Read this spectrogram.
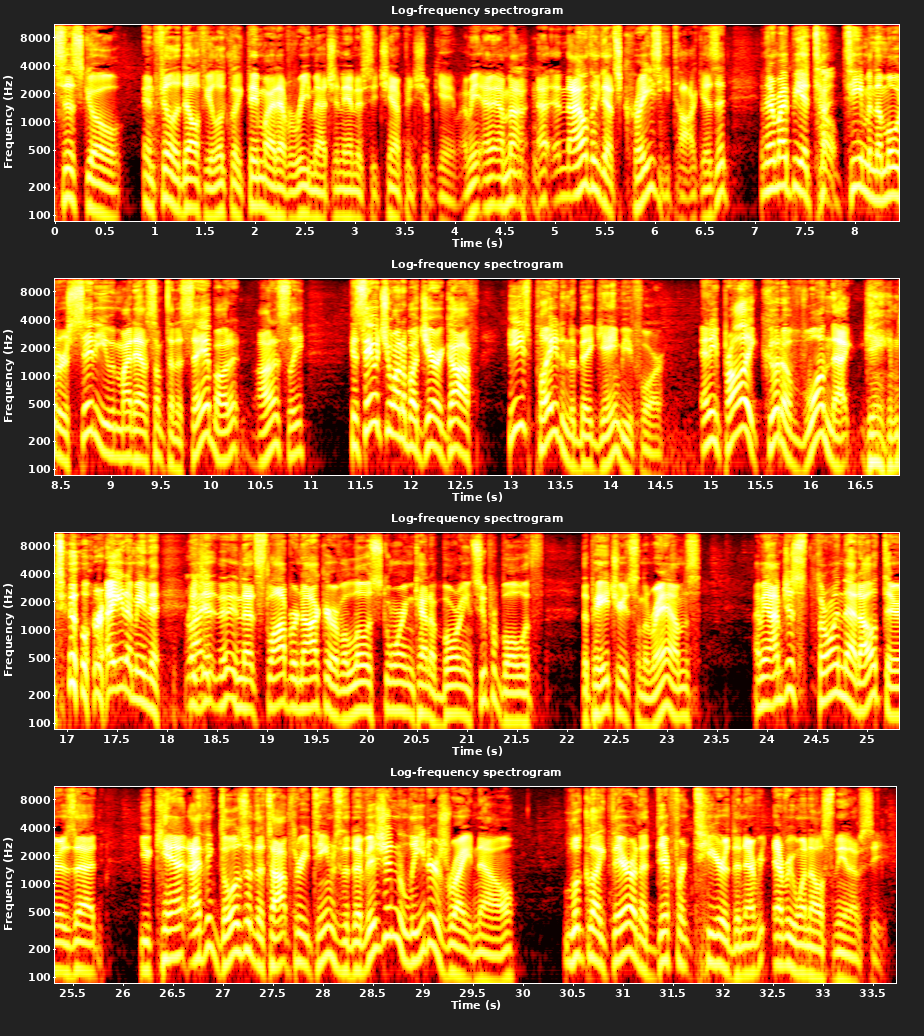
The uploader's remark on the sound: broadcasting live from Bulldog Tap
